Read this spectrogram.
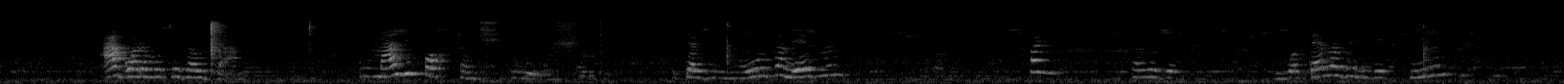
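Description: A young girl talks up close in a lively way.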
